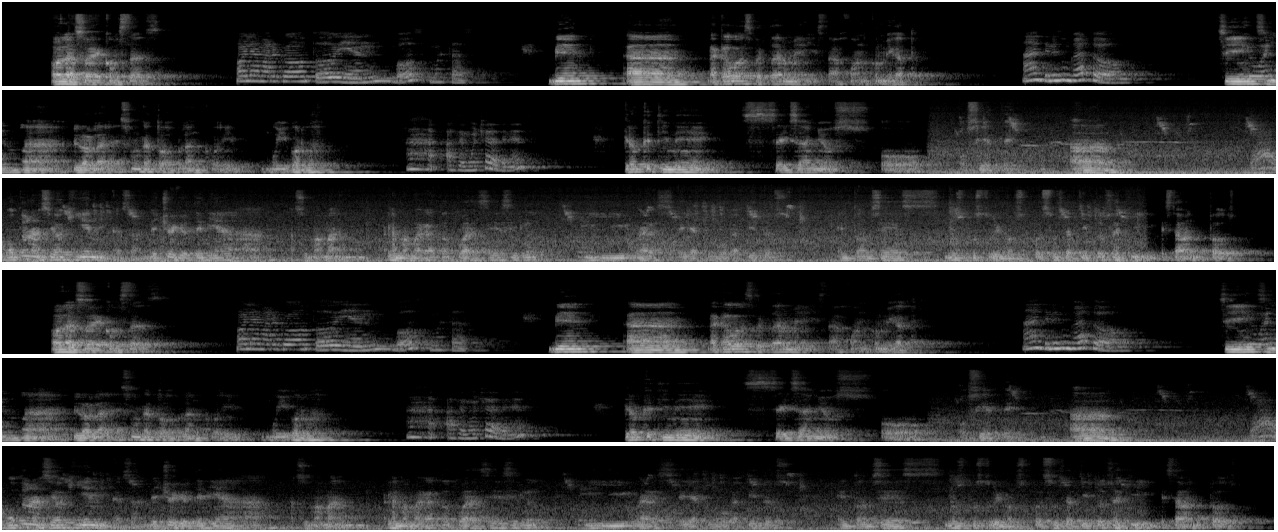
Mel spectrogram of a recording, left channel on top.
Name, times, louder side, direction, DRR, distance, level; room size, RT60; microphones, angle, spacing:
voice 1, 0.5-1.6 5.2-5.9 6.2-9.0 12.2-15.9 19.0-19.8 20.2-22.0 22.3-22.9 23.4-23.9 25.4-30.9 31.3-33.3 33.8-37.8, left 1 dB, 70° left, -1 dB, 2.7 m, -28 dB
voice 2, 2.3-4.7 10.2-11.3 12.4-12.8 16.8-18.1 25.2-25.8 31.2-31.5, left 1 dB, 30° left, 1 dB, 0.8 m, -33 dB
sound 1, 22.0-36.9, left 4 dB, 45° left, 0.4 m, -37 dB
18.5 x 6.5 x 3.8 m, 1.0 s
head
